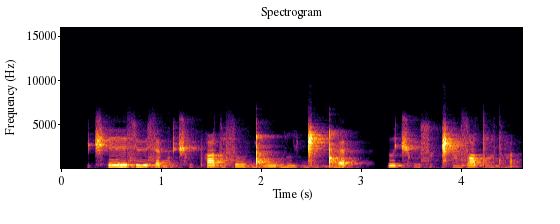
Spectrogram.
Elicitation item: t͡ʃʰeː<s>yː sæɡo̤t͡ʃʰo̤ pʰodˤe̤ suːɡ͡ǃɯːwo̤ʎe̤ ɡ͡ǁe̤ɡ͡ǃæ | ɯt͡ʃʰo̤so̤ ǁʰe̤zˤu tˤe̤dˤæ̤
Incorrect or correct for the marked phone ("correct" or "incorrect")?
correct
